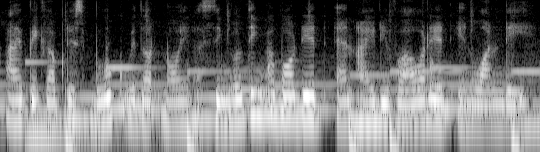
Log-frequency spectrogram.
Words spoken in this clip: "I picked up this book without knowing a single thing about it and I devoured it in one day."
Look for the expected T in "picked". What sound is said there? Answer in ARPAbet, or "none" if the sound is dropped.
none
